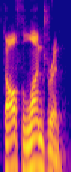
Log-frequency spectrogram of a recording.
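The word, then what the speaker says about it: Lundgren: Normie and Jason within three months says, "You pronounce the G in Dolph London. I've heard it from the man himself." That's I am Dolph Lundren.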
